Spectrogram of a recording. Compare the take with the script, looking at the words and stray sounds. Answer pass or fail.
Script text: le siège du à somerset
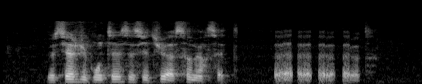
fail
